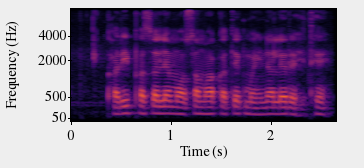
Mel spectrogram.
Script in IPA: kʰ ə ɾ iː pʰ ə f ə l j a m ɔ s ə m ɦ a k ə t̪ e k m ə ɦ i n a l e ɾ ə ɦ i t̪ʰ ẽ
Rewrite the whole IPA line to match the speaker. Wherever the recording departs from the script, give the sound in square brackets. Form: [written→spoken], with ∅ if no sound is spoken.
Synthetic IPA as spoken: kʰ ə ɾ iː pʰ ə [f→s] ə l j a m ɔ s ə m ɦ a k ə t̪ e k m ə ɦ i n a l e ɾ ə ɦ i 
